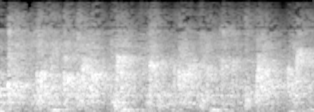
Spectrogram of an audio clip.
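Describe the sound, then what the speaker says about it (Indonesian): Hands clap together in a classroom in loose, rhythmic bursts. The steady, fairly close applause rises and falls in waves for a few seconds. "Silakan kasih tepuk tangan untuk kita semua."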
